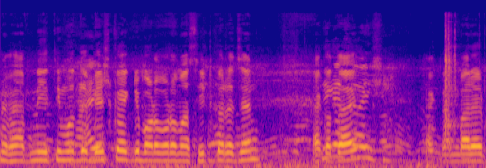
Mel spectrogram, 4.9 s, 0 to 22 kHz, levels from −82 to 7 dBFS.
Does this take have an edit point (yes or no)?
no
